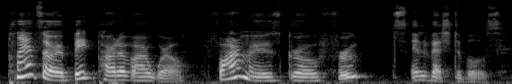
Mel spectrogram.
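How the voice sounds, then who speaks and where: Female primary teacher for a picture book read-aloud: slow, deliberate, a little husky, explaining simply to little kids. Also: fairly low pitch. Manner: simple explanatory asides to young listeners; expressive, deliberate phrasing for children. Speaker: teacher reading aloud to young children.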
